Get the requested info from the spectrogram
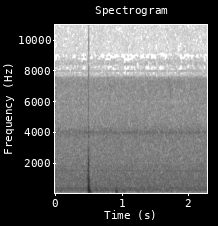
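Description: Steady hiss of room noise with a single sharp click about half a second in.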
